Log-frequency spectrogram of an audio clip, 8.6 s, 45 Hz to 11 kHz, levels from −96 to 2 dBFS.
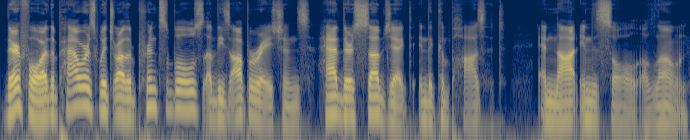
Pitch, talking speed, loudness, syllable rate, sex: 105 Hz, 155 wpm, -22 LUFS, 4.9 syllables/s, male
